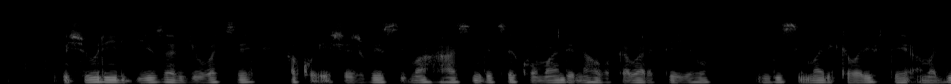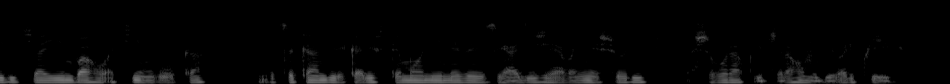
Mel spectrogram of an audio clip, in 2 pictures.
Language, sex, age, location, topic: Kinyarwanda, male, 18-24, Huye, education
